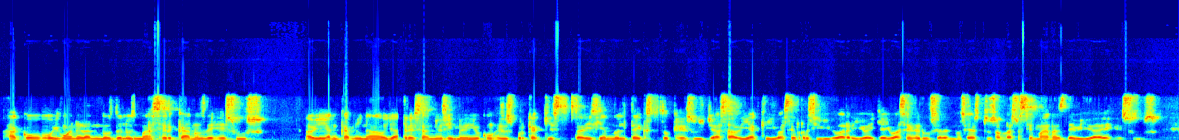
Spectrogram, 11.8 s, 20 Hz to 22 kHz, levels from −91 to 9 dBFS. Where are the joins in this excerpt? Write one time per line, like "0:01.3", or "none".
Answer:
0:01.3
0:04.0
0:10.2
